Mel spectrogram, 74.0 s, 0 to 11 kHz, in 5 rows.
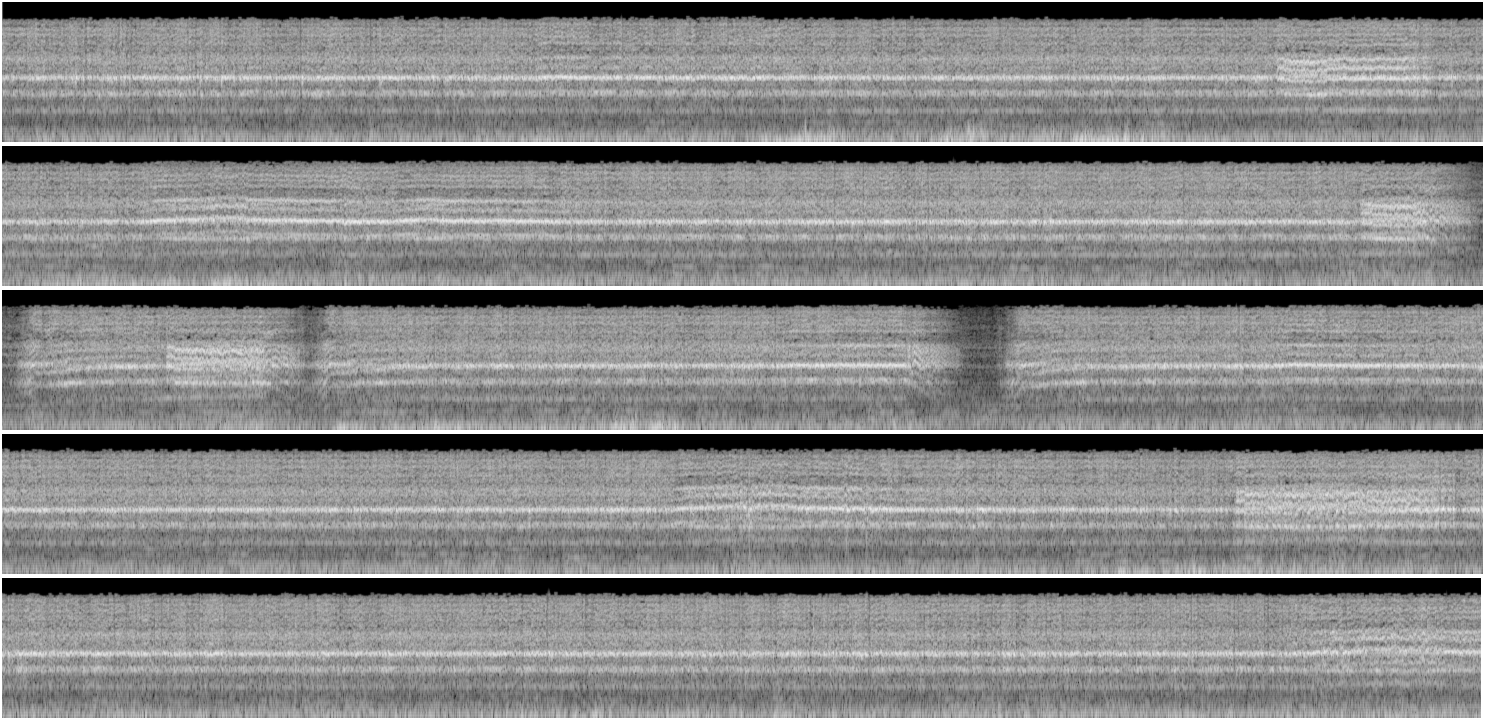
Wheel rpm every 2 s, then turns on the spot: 160, 160, 160, 160, 160, 160, 160, 160, 160, 160, 160, 160, 160, 160, 110, 140, 110, 160, 160, 90, 150, 160, 160, 160, 160, 160, 160, 160, 160, 160, 160, 160, 160, 160, 160, 160, 160.
none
